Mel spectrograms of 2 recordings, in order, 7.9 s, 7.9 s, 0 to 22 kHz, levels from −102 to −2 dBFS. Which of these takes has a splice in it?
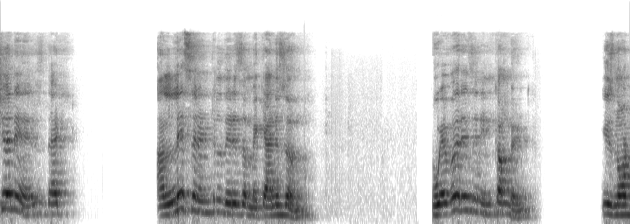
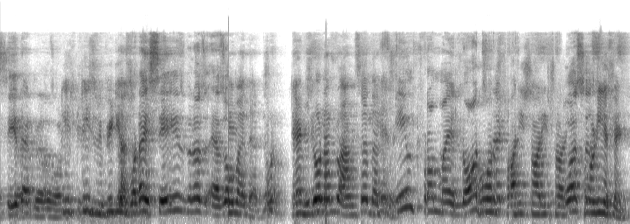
second; 1 cut; at 2.9 s

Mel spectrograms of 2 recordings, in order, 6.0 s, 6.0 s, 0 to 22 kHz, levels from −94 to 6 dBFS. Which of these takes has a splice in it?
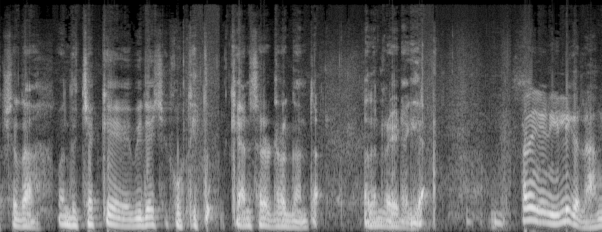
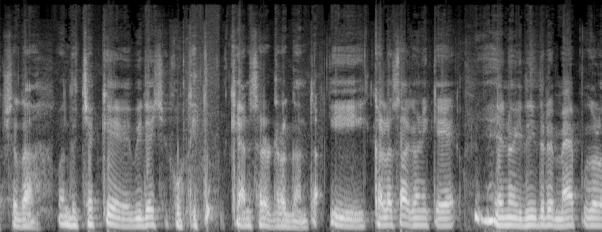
second; 2 cuts; at 3.2 s, 4.6 s

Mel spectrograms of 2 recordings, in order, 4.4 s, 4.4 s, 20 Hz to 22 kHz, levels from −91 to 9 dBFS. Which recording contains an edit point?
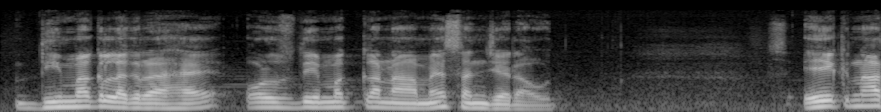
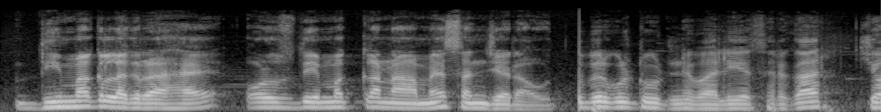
second; 1 cut; at 2.9 s

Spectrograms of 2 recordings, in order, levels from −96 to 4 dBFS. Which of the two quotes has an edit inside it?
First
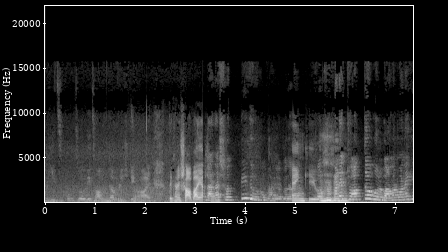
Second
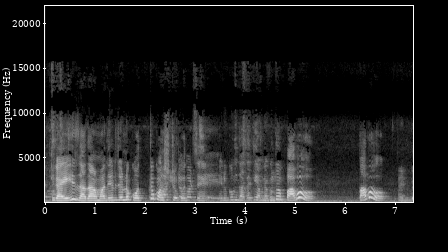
first; 1 cut; at 3.2 s

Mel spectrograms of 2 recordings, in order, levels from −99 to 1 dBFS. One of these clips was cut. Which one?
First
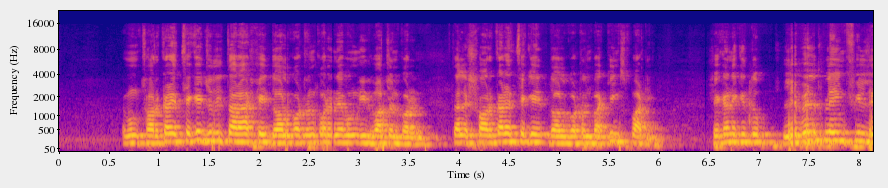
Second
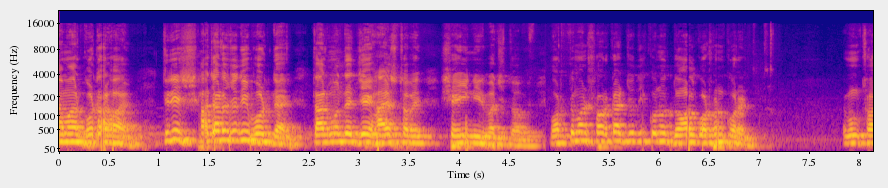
second; 1 cut; at 4.8 s

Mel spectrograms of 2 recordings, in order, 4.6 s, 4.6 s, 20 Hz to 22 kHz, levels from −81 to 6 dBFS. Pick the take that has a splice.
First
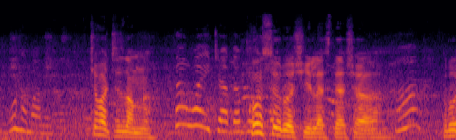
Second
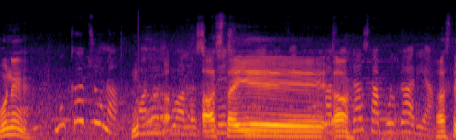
second; 1 cut; at 1.4 s

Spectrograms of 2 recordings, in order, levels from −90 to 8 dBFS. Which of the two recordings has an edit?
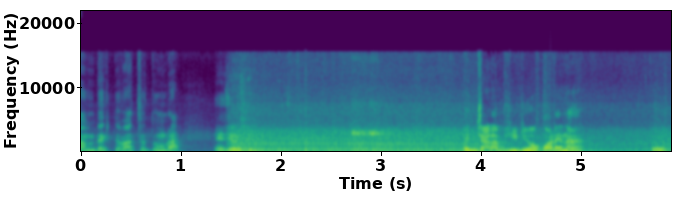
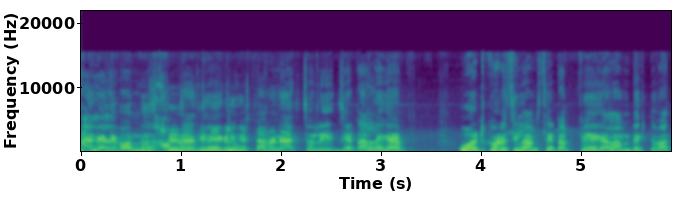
first; 1 cut; at 1.5 s

